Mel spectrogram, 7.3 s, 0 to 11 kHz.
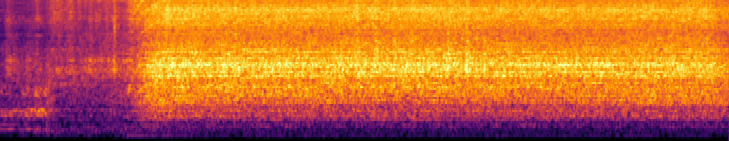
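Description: Record Power BS350 14-inch bandsaw switched on, coming up to speed and running with a loud, steady machine noise from about a second in, while a waste offcut is fed through the blade as a test cut to check the fence setting.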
